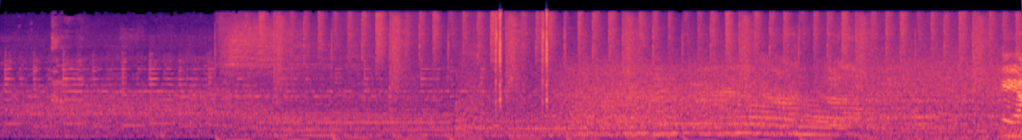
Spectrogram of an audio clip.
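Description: Race cars at Sepang International Circuit during a nighttime endurance race, engines droning and rising steadily under a constant wash of trackside noise, with no clear single pass-by.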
